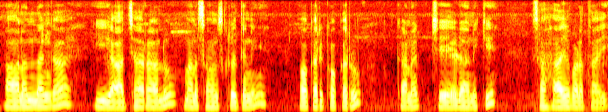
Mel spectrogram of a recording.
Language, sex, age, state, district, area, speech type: Telugu, male, 18-30, Andhra Pradesh, East Godavari, rural, spontaneous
